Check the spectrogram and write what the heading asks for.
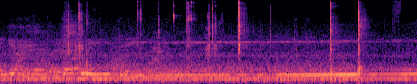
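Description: Lego pieces being handled, with several sharp plastic clicks, under a long held hum in a child's voice that starts about a second in and rises slightly.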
